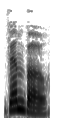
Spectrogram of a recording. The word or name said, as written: vembo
